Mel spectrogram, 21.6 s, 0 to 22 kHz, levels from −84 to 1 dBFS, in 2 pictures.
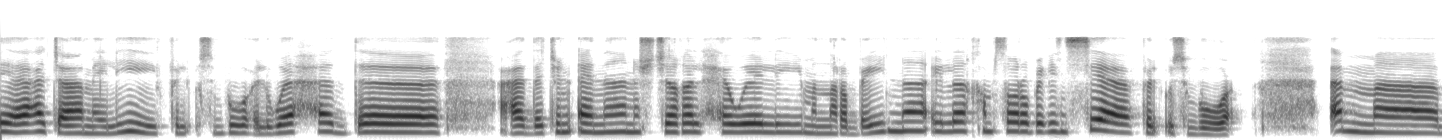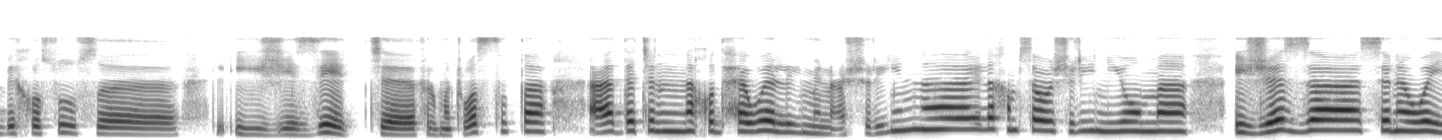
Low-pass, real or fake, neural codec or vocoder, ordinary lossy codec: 7.2 kHz; real; none; MP3, 64 kbps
